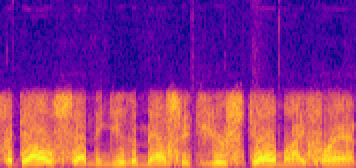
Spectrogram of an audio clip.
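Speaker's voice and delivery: plain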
